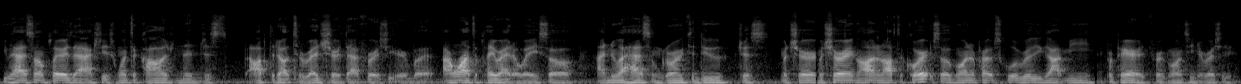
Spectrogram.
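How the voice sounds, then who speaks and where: Deep-voiced man, relaxed guest. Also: fast talker, hardly any pauses, slight background noise. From Toronto, Canada. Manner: relaxed and reflective, leans on "you know" and "like". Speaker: guest, pro basketball player. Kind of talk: casual interview.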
